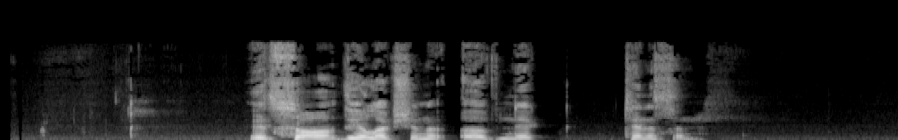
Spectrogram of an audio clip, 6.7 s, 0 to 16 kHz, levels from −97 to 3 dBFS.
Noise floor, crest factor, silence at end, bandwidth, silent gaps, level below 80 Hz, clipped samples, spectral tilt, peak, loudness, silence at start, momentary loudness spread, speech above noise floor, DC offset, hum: -71 dBFS; 22 dB; 1.55 s; 11.5 kHz; none; -66 dBFS; under 0.1%; -5 dB/octave; 0 dBFS; -19 LUFS; 1.9 s; 17 LU; 52 dB; under 0.1%; none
